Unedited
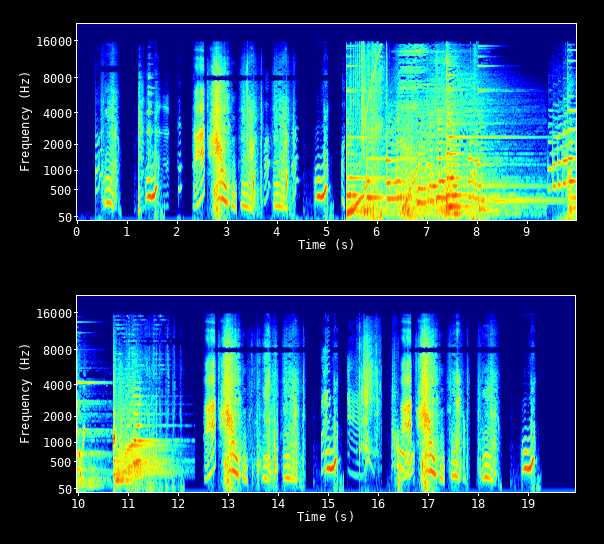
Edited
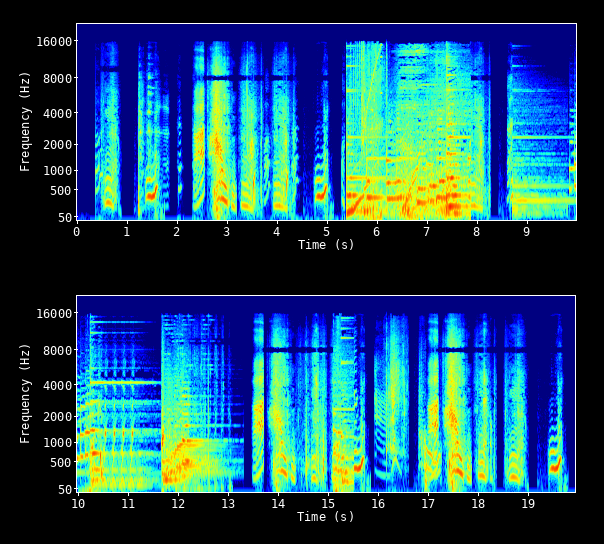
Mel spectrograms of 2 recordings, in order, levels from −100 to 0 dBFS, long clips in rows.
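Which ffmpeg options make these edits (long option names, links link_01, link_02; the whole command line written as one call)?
ffmpeg -i in.wav -filter_complex "[0:a]asplit=9[link_01][link_02][link_03][link_04][link_05][link_06][link_07][link_08][link_09];[link_01]atrim=end=7.862[link_10];[link_02]atrim=start=14.128:end=14.972[link_11];[link_03]atrim=start=8.268:end=10.252[link_12];[link_04]atrim=start=10.068:end=10.252[link_13];[link_05]atrim=start=10.068:end=10.252[link_14];[link_06]atrim=start=10.068:end=12.74,asetpts=PTS-STARTPTS,afade=type=out:start_time=2.668:duration=0.004:curve=hsin:silence=0.0944061[link_15];[link_07]atrim=start=12.74:end=14.132,asetpts=PTS-STARTPTS,afade=type=in:duration=0.71:silence=0.0944061[link_16];[link_08]atrim=start=7.858:end=8.272[link_17];[link_09]atrim=start=14.968[link_18];[link_10][link_11]acrossfade=duration=0.004:curve1=hsin:curve2=hsin[link_19];[link_19][link_12]acrossfade=duration=0.004:curve1=hsin:curve2=hsin[link_20];[link_20][link_13]acrossfade=duration=0.004:curve1=hsin:curve2=hsin[link_21];[link_21][link_14]acrossfade=duration=0.004:curve1=hsin:curve2=hsin[link_22];[link_15][link_16]concat=n=2:v=0:a=1[link_23];[link_22][link_23]acrossfade=duration=0.004:curve1=hsin:curve2=hsin[link_24];[link_24][link_17]acrossfade=duration=0.004:curve1=hsin:curve2=hsin[link_25];[link_25][link_18]acrossfade=duration=0.004:curve1=hsin:curve2=hsin" out.wav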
